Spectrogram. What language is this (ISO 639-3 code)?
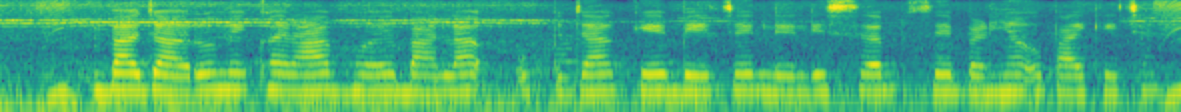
mai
